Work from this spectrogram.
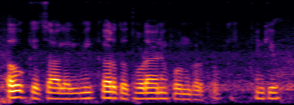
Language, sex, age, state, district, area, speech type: Marathi, male, 30-45, Maharashtra, Sindhudurg, urban, spontaneous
